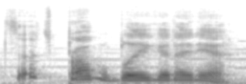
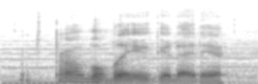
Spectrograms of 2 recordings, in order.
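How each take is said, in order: First: The word probably carries no special emphasis. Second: The word probably is strongly emphasized.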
